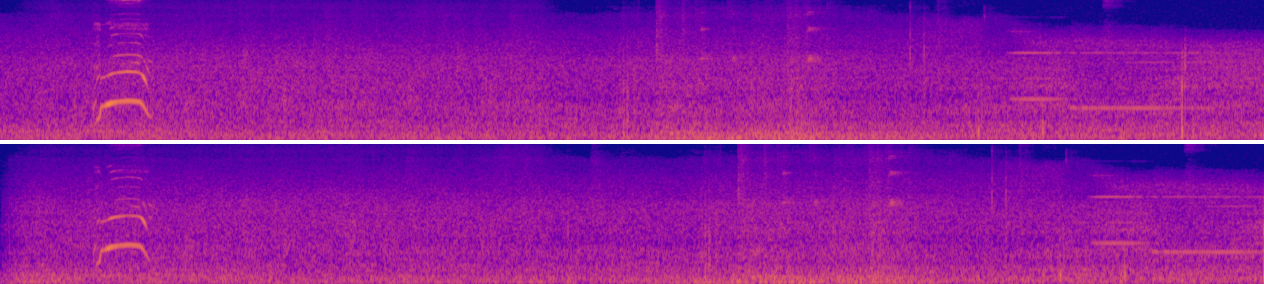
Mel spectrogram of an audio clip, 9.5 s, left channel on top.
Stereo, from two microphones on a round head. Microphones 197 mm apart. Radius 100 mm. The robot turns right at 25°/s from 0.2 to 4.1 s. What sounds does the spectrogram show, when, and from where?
0.7 s a baby crying: 20° left (ahead or behind); by 1.2 s 30° left (ahead or behind)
